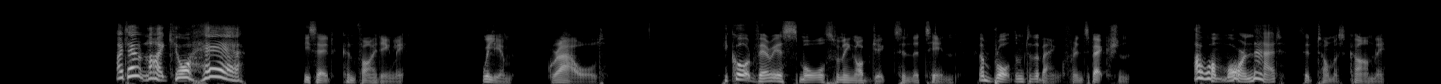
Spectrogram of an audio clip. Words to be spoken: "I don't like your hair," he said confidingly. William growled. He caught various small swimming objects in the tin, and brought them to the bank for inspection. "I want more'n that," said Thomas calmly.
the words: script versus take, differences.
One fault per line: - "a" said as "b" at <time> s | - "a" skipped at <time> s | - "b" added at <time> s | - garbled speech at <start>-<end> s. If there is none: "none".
none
